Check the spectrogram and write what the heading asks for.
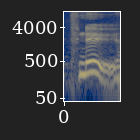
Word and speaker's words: Pneu: Also, in einem Rad hat es einen Schlauch und einen Pneu. Habe ich es jetzt richtig gesagt? – Sehr gut, ja, ganz richtig, aber nicht immer.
